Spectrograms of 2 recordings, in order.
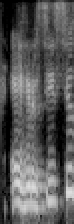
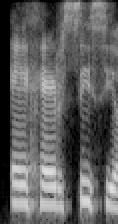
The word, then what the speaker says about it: ejercicio: The first syllable is e. Then the next one's going to be like hair, the thing you have on your head. Hair. Then you need cio, ejercicio. You need to make 5 sounds. Ejercicio. Sometimes people like to drop a syllable in this word, because I know there's a lot going on, but you need to have 5 sounds.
